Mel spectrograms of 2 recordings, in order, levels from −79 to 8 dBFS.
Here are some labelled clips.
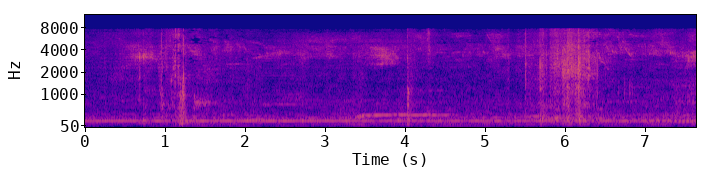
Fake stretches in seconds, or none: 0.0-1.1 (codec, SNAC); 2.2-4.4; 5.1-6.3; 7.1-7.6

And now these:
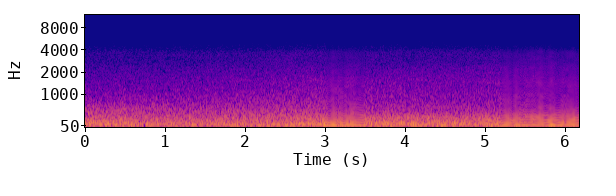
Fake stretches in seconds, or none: 3.0-3.5 (vocoder, Vocos); 5.2-6.2

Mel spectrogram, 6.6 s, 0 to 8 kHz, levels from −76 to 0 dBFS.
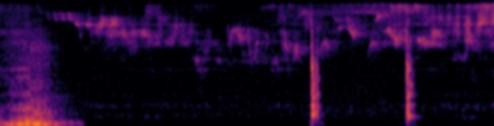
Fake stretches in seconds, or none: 0.0-0.4 (codec, SNAC); 1.2-2.9; 3.6-4.0; 5.2-6.6

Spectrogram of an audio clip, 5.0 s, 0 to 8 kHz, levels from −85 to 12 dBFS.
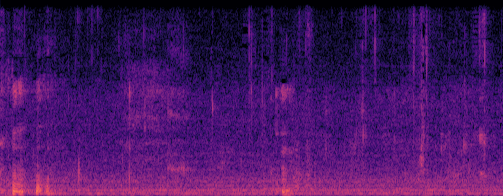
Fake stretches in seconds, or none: none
